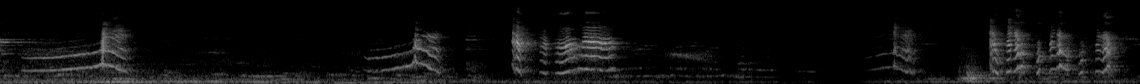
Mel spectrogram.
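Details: Talking Indian ringneck parakeet indoors: mimicked speech-like phrases with harmonic, falling-then-rising contours, spaced in short bursts with a quiet pause near the end.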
